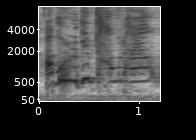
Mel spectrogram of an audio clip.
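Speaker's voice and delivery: re-enacted high-pitched angry outburst; furious retort. Crying woman snaps back at the Holy Spirit, high angry yell. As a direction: snap back way up high, in exasperation. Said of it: "진짜 너무 화가 나 있었으니까".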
